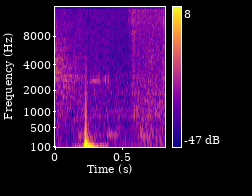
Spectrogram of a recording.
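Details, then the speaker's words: A pet dog's heartbeat heard through a stethoscope at a vet check-up: a single deep, muffled thump, one beat of the heart, described as clearly loud. "You can hear it loudly, right? Choco is a living being, just like Yuju"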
